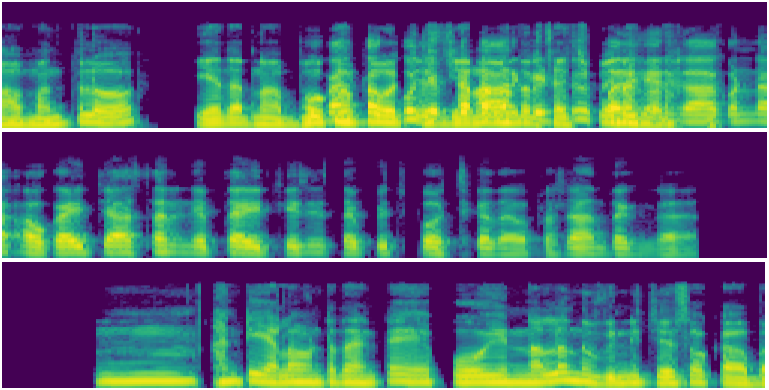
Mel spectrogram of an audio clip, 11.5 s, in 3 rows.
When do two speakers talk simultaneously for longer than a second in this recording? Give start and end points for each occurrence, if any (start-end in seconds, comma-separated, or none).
1.6-3.4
